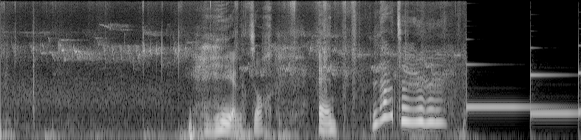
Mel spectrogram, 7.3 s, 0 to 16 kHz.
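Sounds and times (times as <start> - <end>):
soft outdoor rustle: 0.0 - 5.8
birds chirping: 0.0 - 5.9
speech: 2.6 - 5.7.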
